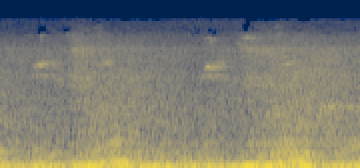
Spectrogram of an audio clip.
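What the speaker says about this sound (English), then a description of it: "So we'll rev this up," Boat engine revving at launch, a loud close low rumble that swells and eases in two surges, with no talk over it.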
